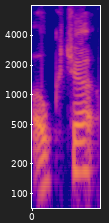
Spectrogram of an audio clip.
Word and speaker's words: Okja: I think it's pronounced Okja, O-K-J-A.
